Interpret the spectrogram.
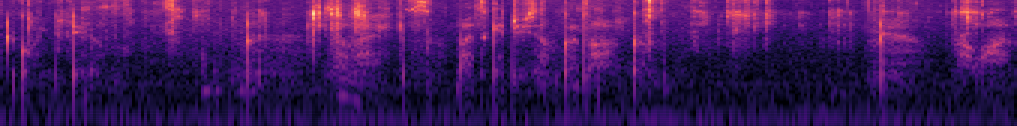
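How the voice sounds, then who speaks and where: A woman playing a kindly but indignant village witch healer in an ASMR roleplay, in a hushed, breathy, halting whisper. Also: mid-range voice, full character voice, low-quality recording. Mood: sympathetic, soothing.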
